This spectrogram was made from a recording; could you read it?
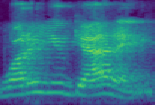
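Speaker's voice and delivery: called-out shout from another room, across the house. Retelling calling out to a husband rummaging in the kitchen: imitating a holler. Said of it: "I'll holler and I'll be like".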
